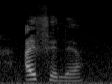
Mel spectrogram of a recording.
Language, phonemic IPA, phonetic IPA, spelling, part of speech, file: German, /ˈaɪ̯fələʁ/, [ˈʔaɪ̯.fə.lɐ], Eifeler, noun / adjective, De-Eifeler.ogg
- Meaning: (noun) a native or inhabitant of Eifel; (adjective) of Eifel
